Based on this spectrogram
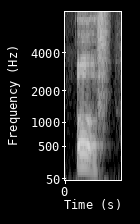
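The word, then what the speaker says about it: œuf: to shout out, I don't know how you pronounce this, Bill, you're going to have to help me, Oof, yeah.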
